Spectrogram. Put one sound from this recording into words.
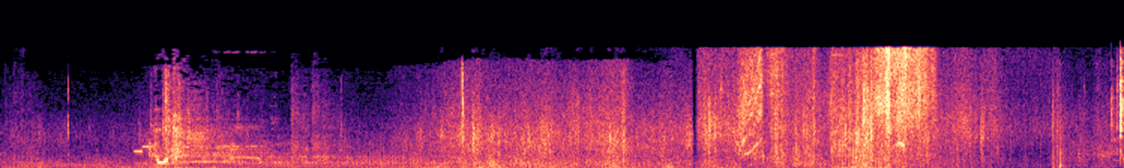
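Wind rushes loudly past during a fall through the air.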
